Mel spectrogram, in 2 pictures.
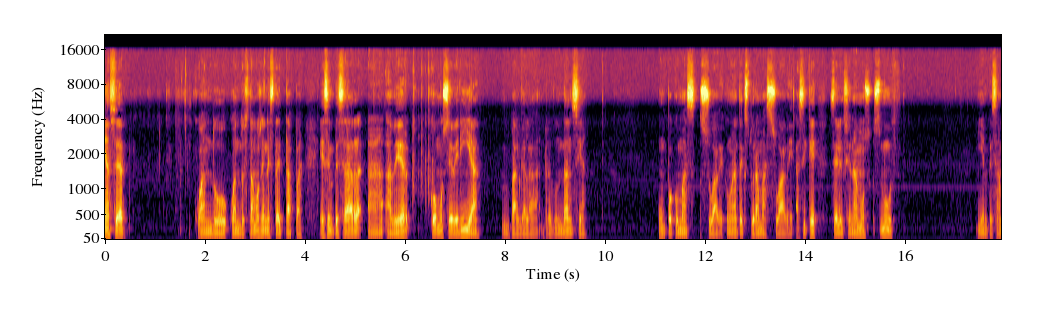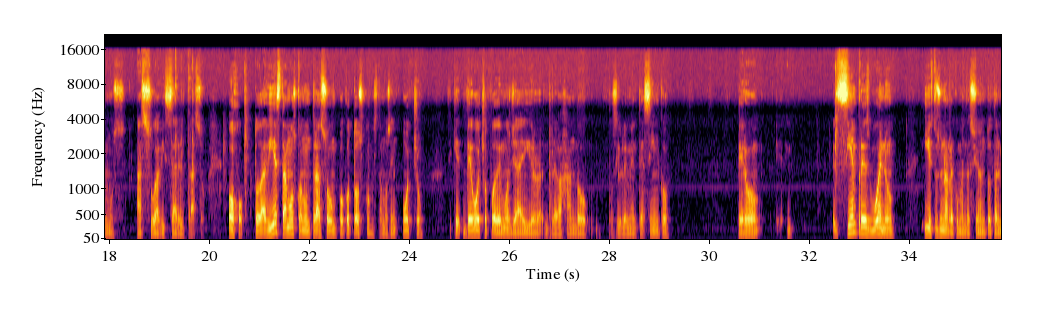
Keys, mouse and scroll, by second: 3.9 click, 5.2 shift+click, 6.4 KP_Subtract, 7.1-8.2 drag, 8.9 right click, 9.6 click, 10.2 click, 16.2 click, 19.6 KP_Add, 21.1 shift+middle click, 25.2-26.6 drag, 26.7 middle click, 26.7 click, 27.2 middle click, 27.5 click, 28.0 click, 28.6 middle click, 29.7 click, 30.2 click, 30.9 click, 30.9 middle click, 30.9 right click, 32.0 click, 32.8 shift+click, 33.9 shift+click, 34.9-35.8 drag.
